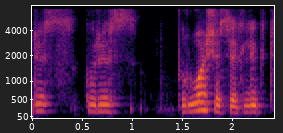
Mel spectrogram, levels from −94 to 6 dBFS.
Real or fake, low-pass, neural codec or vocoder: real; 7.2 kHz; none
